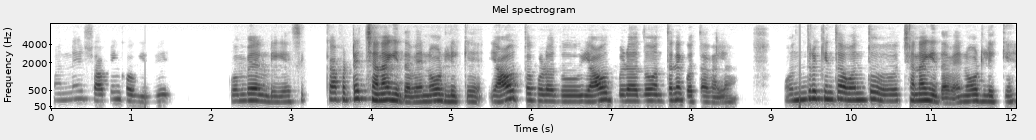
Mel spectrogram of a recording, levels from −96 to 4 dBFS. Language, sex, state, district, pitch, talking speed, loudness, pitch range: Kannada, female, Karnataka, Shimoga, 180 Hz, 95 wpm, -22 LUFS, 165-200 Hz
